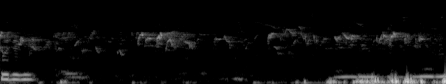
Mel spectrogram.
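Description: Sparrows chirp in quick, high twitters, with a voice speaking briefly and a louder voice talking near the end.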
